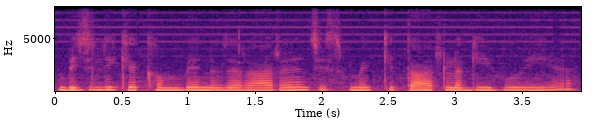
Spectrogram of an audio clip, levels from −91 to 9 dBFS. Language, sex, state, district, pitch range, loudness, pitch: Hindi, female, Jharkhand, Ranchi, 220-235 Hz, -17 LUFS, 225 Hz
